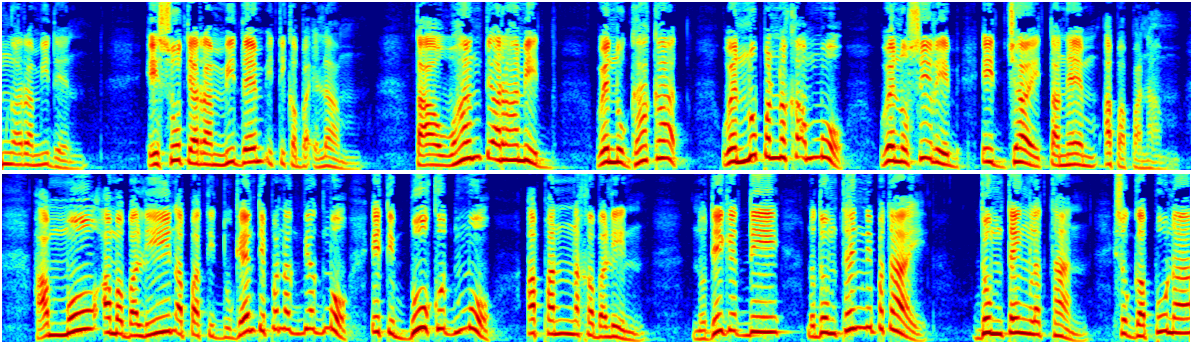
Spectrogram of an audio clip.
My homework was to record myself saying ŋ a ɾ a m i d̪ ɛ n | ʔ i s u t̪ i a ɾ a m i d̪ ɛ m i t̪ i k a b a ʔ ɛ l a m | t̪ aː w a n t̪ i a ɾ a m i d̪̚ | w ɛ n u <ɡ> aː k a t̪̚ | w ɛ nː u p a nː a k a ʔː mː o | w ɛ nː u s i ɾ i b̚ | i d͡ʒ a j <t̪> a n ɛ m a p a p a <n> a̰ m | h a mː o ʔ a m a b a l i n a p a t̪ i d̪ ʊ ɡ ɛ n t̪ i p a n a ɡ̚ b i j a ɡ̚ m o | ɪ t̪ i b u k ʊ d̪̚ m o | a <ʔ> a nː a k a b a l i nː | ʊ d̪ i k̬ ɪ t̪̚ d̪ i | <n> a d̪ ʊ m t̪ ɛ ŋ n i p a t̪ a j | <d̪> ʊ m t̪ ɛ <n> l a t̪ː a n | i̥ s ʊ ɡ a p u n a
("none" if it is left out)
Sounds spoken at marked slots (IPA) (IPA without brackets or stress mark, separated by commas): ɡ, t̪, n, p, n, d̪, ŋ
